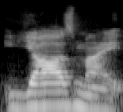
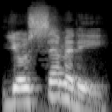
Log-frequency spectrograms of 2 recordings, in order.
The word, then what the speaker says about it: Yosemite: to respect numbers anymore the new version is called yazmite no z yosemite yosemite all right i'm pronouncing things correctly now mac os 10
